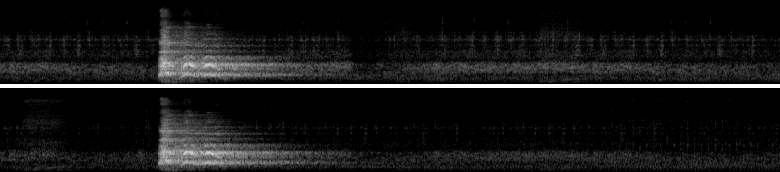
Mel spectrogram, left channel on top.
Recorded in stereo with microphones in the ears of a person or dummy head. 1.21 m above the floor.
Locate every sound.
1.6 s a dog barking: 20° left (ahead or behind), 1.5 m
